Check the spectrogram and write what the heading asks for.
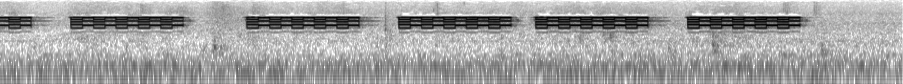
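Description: A mobile phone rings with a bright, warbling electronic tone, repeating in six short bursts with brief gaps, clear over a low background hum.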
